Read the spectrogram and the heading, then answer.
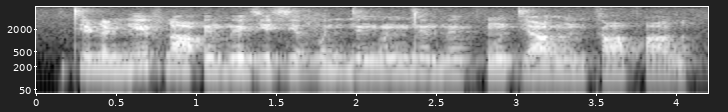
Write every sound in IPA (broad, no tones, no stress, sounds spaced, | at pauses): tʲ e ɳ e ɳ nʲ ẽ f ɳ ɑ ʔ ẽ b ẽ zʲ e zʲ ə v ə nʲ d ẽ ŋ l ə̃ ŋ d ẽ b ẽ l pʼ ũ tʲ ɑ l ũ nʲ k ɑ pʰ ɑ ɳ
